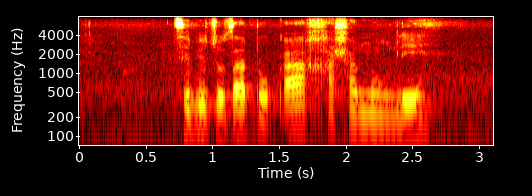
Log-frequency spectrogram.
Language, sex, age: Southern Sotho, male, 22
